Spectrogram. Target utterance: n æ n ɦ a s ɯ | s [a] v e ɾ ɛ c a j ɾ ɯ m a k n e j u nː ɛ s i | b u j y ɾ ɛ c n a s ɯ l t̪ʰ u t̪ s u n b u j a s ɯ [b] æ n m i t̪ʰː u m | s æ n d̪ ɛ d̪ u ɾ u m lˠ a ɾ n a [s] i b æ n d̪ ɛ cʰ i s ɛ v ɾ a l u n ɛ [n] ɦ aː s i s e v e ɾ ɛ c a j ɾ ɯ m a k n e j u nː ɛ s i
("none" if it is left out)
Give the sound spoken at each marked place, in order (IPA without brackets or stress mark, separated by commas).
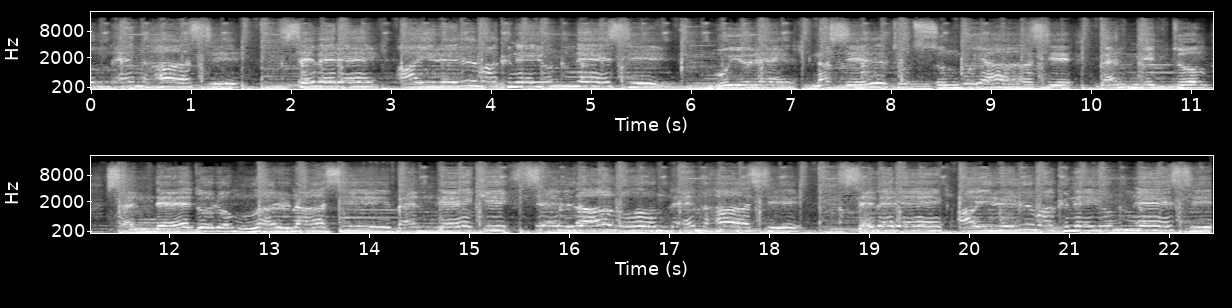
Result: e, b, s, n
